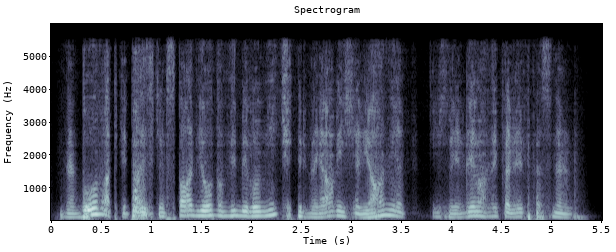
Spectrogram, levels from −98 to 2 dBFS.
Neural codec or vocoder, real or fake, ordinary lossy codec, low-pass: codec, 44.1 kHz, 0.9 kbps, DAC; fake; AAC, 48 kbps; 5.4 kHz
